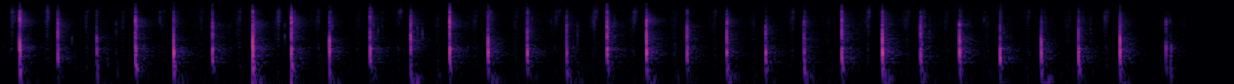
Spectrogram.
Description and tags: Sneakers on tile, running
